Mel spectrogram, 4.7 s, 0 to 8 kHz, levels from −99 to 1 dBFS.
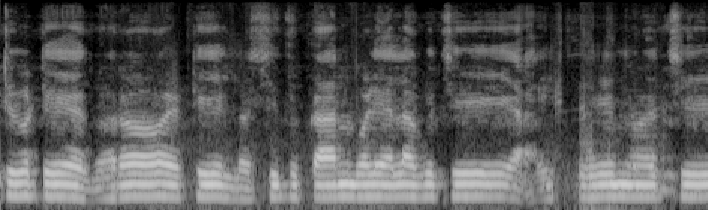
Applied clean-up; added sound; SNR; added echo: neural separator model SepFormer DNS4.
